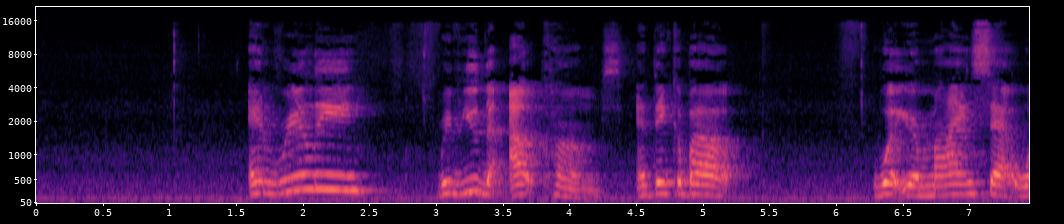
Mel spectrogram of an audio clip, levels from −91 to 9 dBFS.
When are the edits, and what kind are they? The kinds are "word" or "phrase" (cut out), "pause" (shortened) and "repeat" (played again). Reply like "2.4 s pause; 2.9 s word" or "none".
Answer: none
